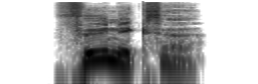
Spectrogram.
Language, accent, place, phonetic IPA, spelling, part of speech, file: German, Germany, Berlin, [ˈføːnɪksə], Phönixe, noun, De-Phönixe.ogg
- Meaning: nominative/accusative/genitive plural of Phönix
